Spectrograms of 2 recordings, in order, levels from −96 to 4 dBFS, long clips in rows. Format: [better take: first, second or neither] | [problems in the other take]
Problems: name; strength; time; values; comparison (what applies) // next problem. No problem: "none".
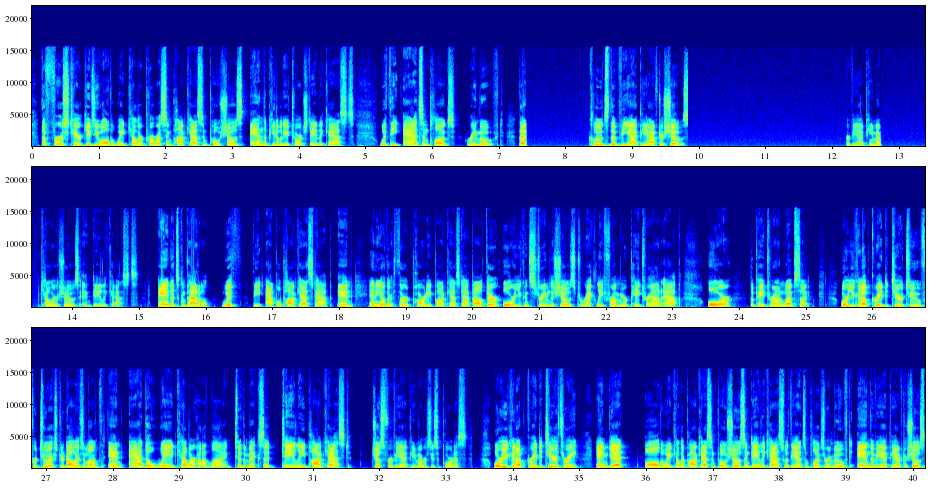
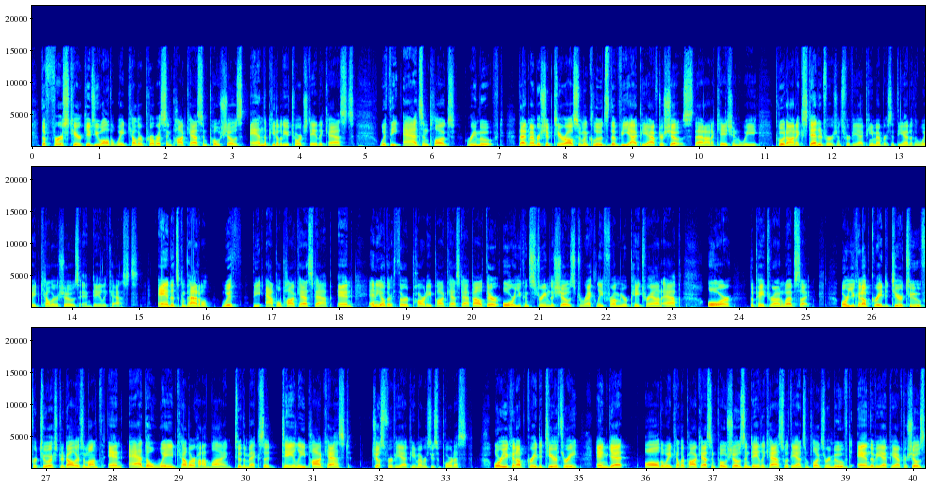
second | audio cutting out; at 7.5 s for 1 s, at 10 s for 2.5 s and at 13 s for 1 s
